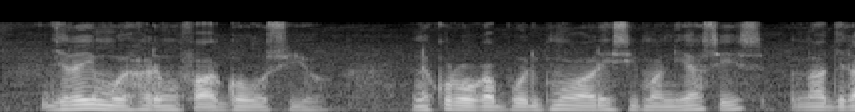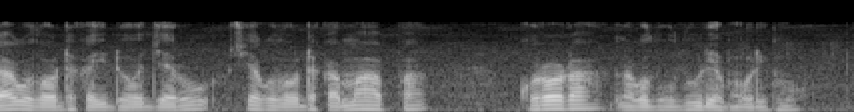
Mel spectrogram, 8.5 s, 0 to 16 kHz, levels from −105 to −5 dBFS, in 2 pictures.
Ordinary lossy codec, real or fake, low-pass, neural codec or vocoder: none; real; 7.2 kHz; none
